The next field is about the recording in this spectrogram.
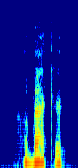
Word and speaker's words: Habakkuk: So Habakkuk. That's it. – Habakkuk.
